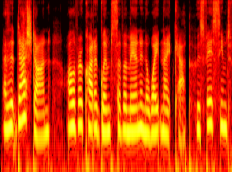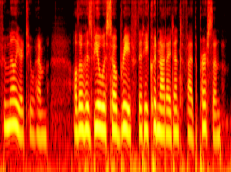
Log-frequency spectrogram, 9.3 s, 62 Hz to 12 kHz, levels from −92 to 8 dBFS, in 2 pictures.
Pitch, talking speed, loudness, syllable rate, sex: 220 Hz, 220 wpm, -18 LUFS, 5.9 syllables/s, female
